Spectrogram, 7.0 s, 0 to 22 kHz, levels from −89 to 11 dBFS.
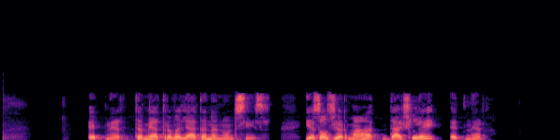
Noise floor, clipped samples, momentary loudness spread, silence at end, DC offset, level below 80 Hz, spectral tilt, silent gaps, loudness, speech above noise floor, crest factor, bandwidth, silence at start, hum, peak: -88 dBFS; under 0.1%; 11 LU; 0.95 s; under 0.1%; -60 dBFS; -4 dB/octave; 3.41-3.50 s, 5.57-5.62 s; -16 LUFS; 73 dB; 16 dB; 7.8 kHz; 1.1 s; none; -2 dBFS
